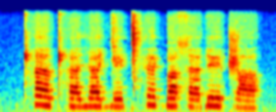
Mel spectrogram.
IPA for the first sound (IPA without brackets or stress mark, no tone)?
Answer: ʈʰ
